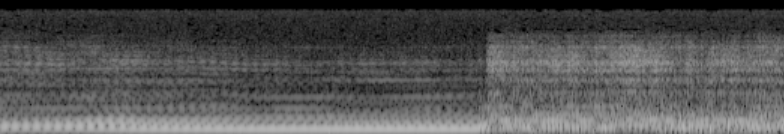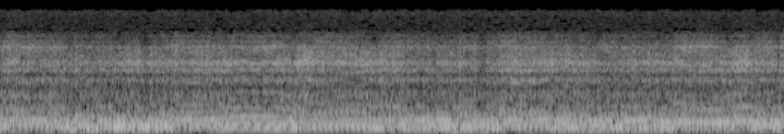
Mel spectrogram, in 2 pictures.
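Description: Death metal demo recording led by distorted electric guitar: one chord held for about three seconds, then an abrupt switch into a busier riff with notes moving up and down.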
